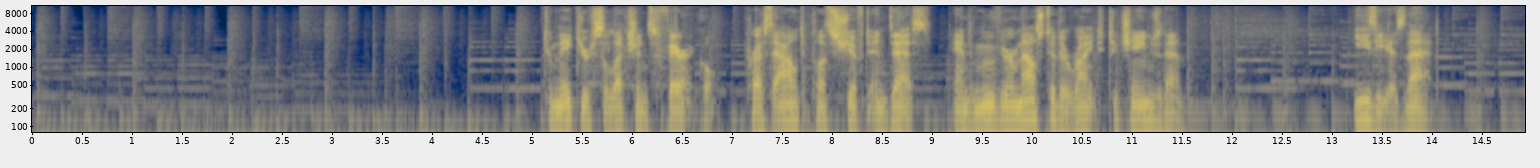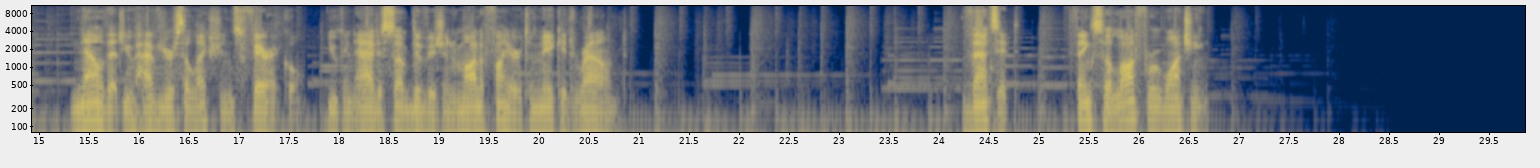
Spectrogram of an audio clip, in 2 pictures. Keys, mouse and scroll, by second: 0.0 click, 1.0 ctrl+z, 2.9 click, 4.0 c, 5.9 l, 8.1 alt+shift+s, 16.2 click, 16.9 click, 19.8 click, 20.2 click, 20.8 click, 21.8 middle click, 23.1 Tab, 23.7 click, 24.2 middle click, 26.8 click, 29.8 l.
